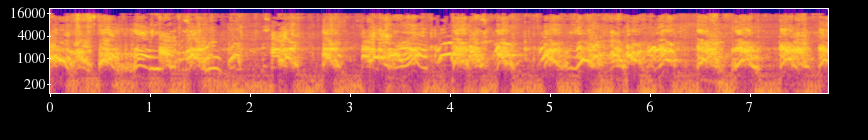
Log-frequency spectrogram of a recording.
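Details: Several dogs bark at a black cat at once, high-pitched yelps and whining barks overlapping in a frantic, nearly continuous chorus rising and falling in pitch with brief pauses.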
